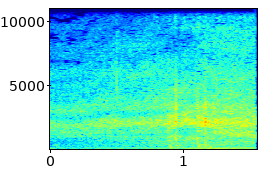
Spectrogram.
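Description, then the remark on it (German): A car passes by, a steady low rumble and tire hiss that swells slightly toward the end, with no voices. “Autos hören sich auch so wunderschön an.”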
